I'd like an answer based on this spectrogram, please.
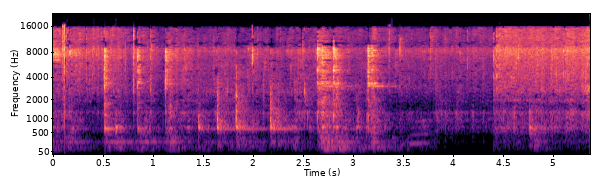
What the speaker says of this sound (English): While this is getting brown, just mix it just to make sure the flavor of the garlic and ginger is everywhere in the onions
